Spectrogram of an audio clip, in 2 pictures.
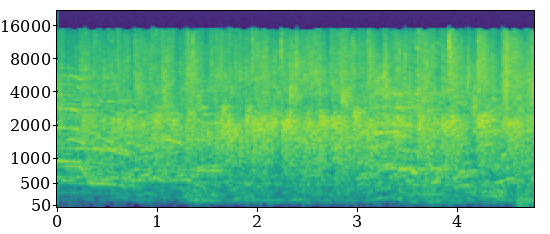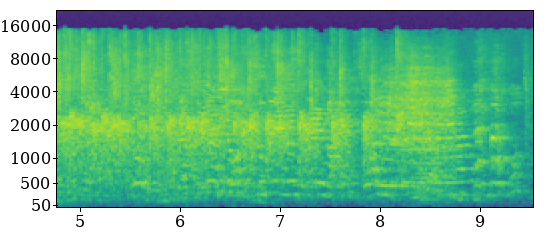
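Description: A crowd of people claps their hands.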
